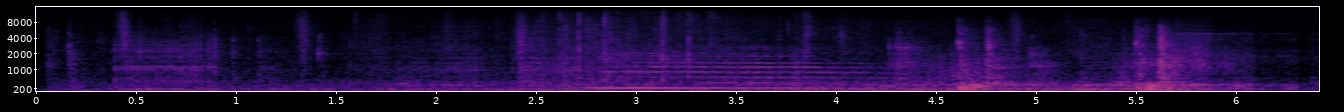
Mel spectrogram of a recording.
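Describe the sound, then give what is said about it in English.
An upper attic door swinging open, with a drawn-out wooden creak in the middle and a couple of soft knocks as it moves, all fairly quiet against a faint background hum. “The upper attic door swings but remains open.”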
